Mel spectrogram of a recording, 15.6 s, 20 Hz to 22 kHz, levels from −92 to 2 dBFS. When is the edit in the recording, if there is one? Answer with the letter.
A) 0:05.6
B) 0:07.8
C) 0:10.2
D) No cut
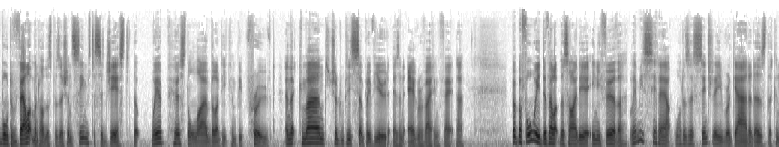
A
